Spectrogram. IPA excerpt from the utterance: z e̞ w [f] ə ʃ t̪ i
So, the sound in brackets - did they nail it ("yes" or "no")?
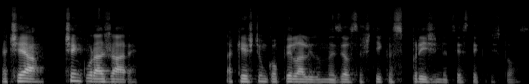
no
